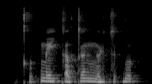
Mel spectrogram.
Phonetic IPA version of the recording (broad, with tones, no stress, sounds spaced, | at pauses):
kʰ ʊ˨˥ k̚ m e˧ j k ɐ˨ w t̪ ɵ˧ n n̪ ɵ˨˩ ɥ t͡s ɵ˨ t̚ w ʊ˧ k̚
